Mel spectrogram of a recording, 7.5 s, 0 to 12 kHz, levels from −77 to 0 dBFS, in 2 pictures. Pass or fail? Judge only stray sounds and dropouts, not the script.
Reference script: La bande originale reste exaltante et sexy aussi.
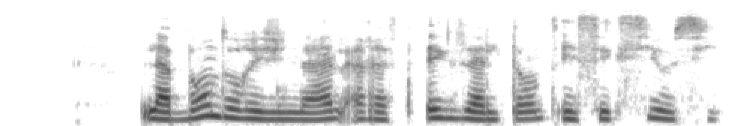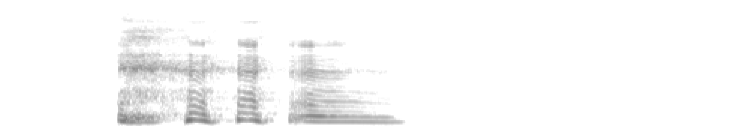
fail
